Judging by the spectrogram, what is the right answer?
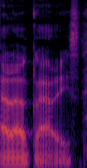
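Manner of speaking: polished, showy star-like delivery. Answering another speaker's joke with an Anthony Hopkins impression. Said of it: "Oh, very good".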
